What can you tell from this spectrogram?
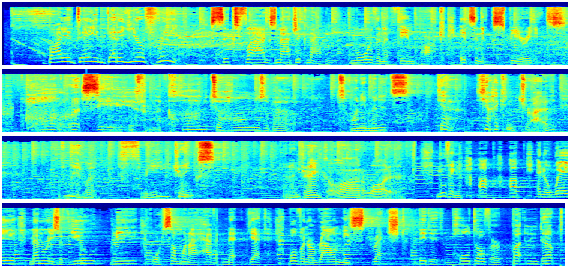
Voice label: Commercial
